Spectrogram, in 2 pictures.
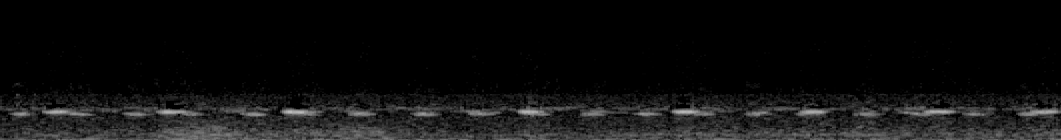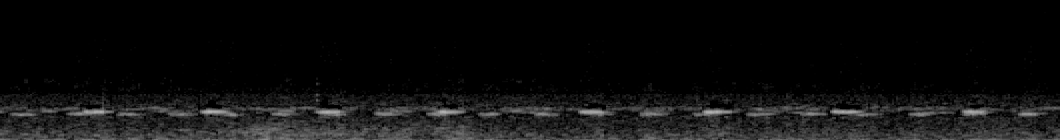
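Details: Steady night chorus of crickets captured by an HD security camera in a garage: high trilling chirps repeating about once per second for the whole stretch, a weaker overlapping caller, and a soft hiss around the fourth and tenth seconds.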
